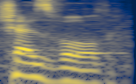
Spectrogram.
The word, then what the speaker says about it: Tjosvold: is very Norwegian uh it's spelled TJ oos v o l d but it's pronounced chesal so uh my my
